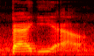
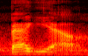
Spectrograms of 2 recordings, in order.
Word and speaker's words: Baggial: Baggial. That's how I pronounce that shit. Baggial. Like Manny Pacquiao.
